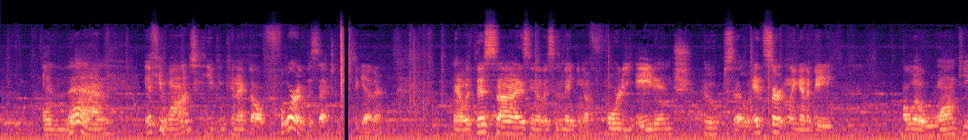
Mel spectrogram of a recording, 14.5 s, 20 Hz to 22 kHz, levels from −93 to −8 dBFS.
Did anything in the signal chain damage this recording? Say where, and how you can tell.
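Yes. There is a Bluetooth stall at 5.15 to 5.26 s, where the audio cuts to 73 ms of silence and then carries on. The likely stage is the wireless playback link: held-up packets let the headphones' buffer run dry, and playback paused until resent data arrived.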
